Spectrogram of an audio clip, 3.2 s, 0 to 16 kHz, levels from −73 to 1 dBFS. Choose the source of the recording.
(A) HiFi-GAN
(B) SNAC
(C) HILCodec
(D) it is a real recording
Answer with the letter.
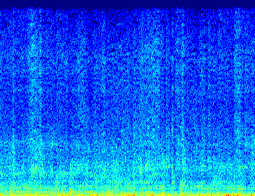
B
